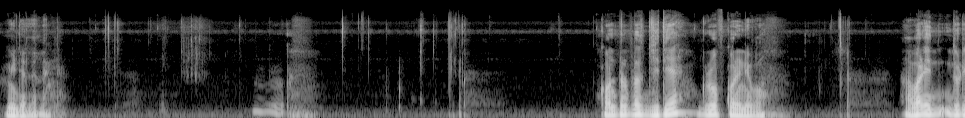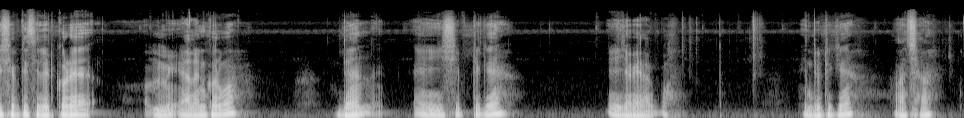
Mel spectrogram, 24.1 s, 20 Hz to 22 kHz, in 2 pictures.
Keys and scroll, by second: 3.1 Down, 8.6 ctrl+space, 20.7 ctrl+space, 24.0 ctrl+space.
